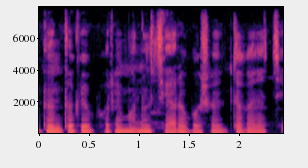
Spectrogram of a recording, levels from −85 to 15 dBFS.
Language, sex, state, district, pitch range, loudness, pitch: Bengali, female, Assam, Hailakandi, 165-170 Hz, -22 LUFS, 170 Hz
